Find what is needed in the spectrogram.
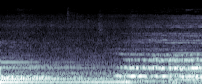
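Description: Mixed choir singing a hymn in parts, holding sustained chords that change about halfway through.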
